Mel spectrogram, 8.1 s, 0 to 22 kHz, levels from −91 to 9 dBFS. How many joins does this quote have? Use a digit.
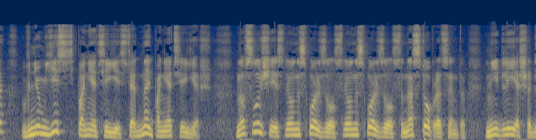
3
